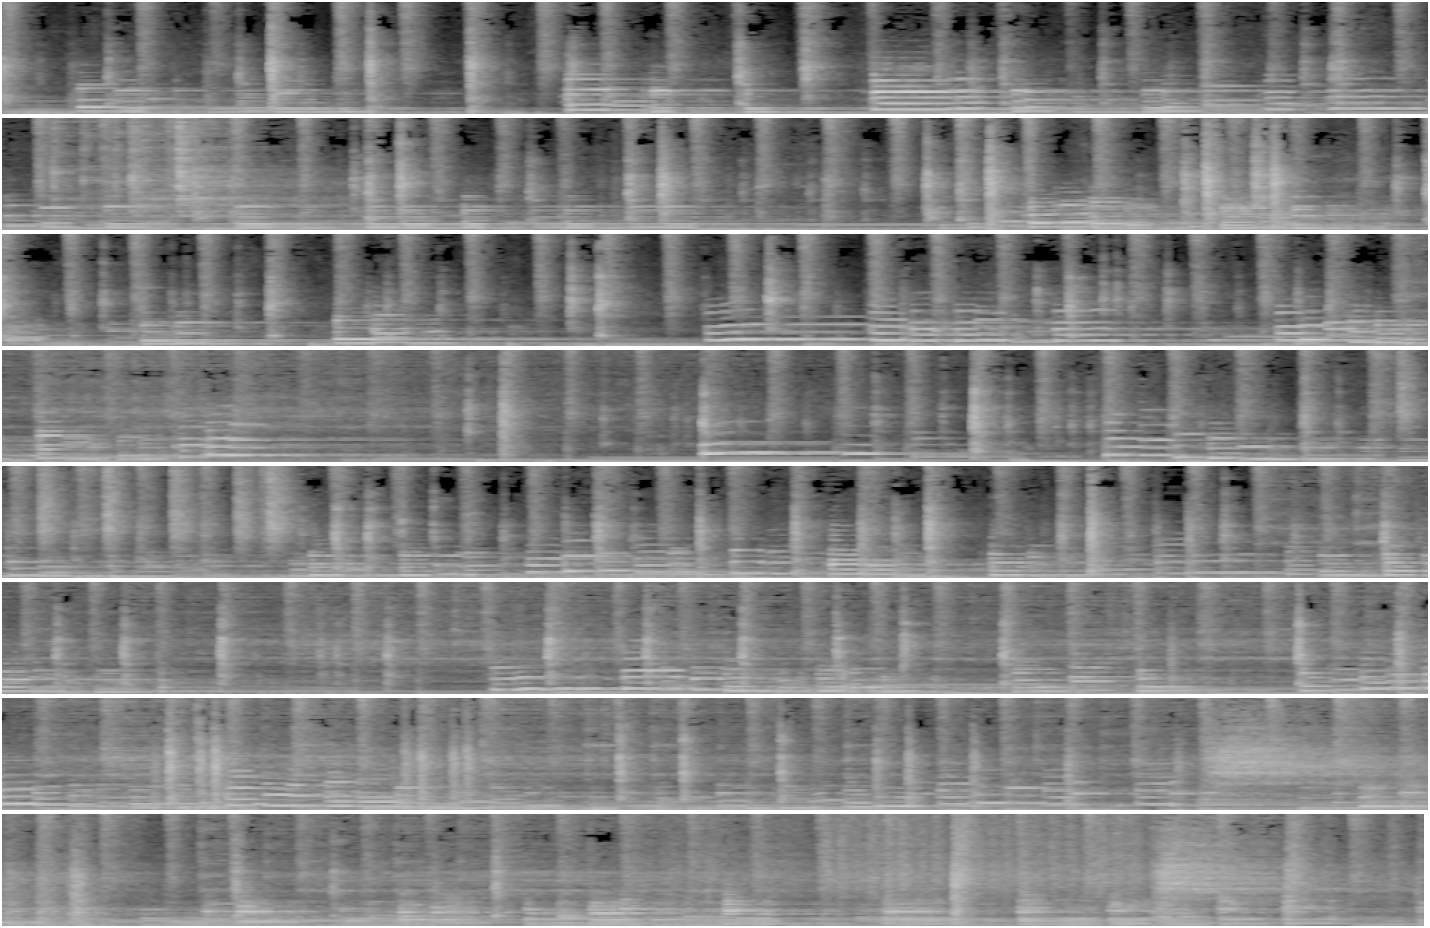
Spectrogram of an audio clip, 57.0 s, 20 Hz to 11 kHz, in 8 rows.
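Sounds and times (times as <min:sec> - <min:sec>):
bass: 0:00.0 - 0:57.0
drum kit: 0:00.0 - 0:57.0
electric guitar solo: 0:00.0 - 0:57.0
electric keyboard: 0:00.0 - 0:57.0.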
